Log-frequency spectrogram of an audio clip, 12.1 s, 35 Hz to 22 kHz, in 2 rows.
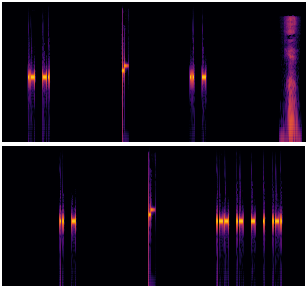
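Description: Morse code practice tones sending the top 100 words at 45 words per minute with doubled character spacing: short groups of quick, steady mid-pitched beeps separated by long silent gaps, with a couple of sharp clicks and a brief low thump between them.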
